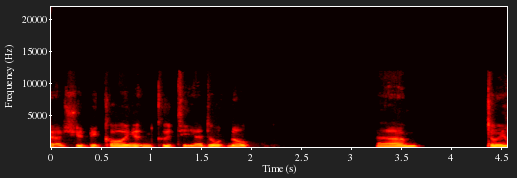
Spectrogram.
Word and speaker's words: Ncuti: I'm told that in Rwanda, NCUTI is pronounced sh. So that's why I'm calling it Nshuti. Or maybe I should be calling it Nkuti, I don't know.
